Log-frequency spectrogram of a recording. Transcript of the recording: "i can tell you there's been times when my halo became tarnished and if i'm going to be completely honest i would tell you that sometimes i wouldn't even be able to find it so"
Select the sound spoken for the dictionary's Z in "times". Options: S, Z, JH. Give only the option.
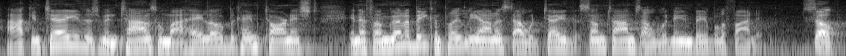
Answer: Z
